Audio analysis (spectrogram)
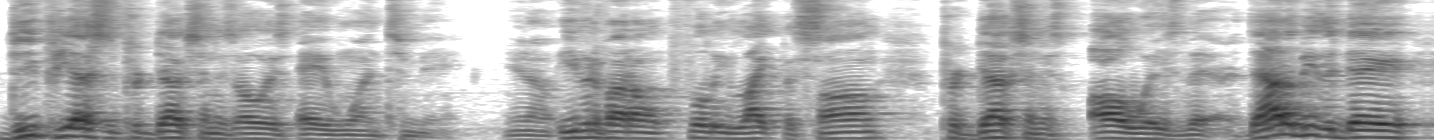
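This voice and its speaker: A young man, a rapper, talking casually as he reacts to a song, repeating words as he restarts and now and then bursting out loud. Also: medium pitch. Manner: loose and chatty, repeats words when restarting, sudden loud outbursts.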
